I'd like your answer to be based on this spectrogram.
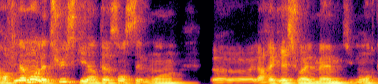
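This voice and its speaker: Using ordinary pitch variation, a man speaks at a medium pitch with a dark, mellow tone. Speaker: sociologist. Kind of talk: lecture. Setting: seminar. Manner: halting.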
